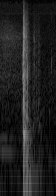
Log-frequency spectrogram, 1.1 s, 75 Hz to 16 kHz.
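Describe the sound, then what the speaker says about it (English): A single solid thunk as the frameless door of a Mazda 6e / EZ-6 electric car shuts, close and brief against near silence, with no talking. "and door closing sound."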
